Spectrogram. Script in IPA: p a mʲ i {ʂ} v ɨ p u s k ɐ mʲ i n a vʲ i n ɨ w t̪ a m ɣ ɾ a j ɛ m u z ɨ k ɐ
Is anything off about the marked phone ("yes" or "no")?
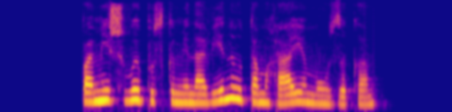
no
